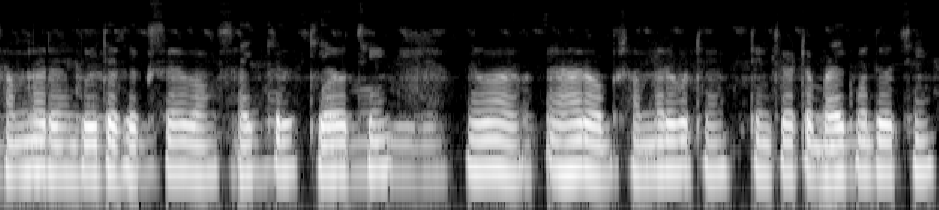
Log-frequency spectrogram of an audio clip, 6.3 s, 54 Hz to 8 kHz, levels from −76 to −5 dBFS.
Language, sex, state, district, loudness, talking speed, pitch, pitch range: Odia, male, Odisha, Malkangiri, -16 LUFS, 145 wpm, 140 Hz, 130-140 Hz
